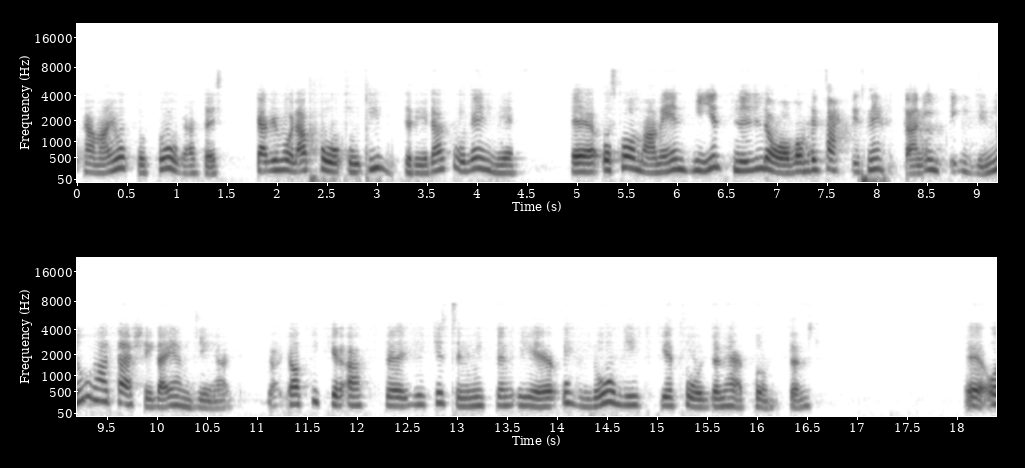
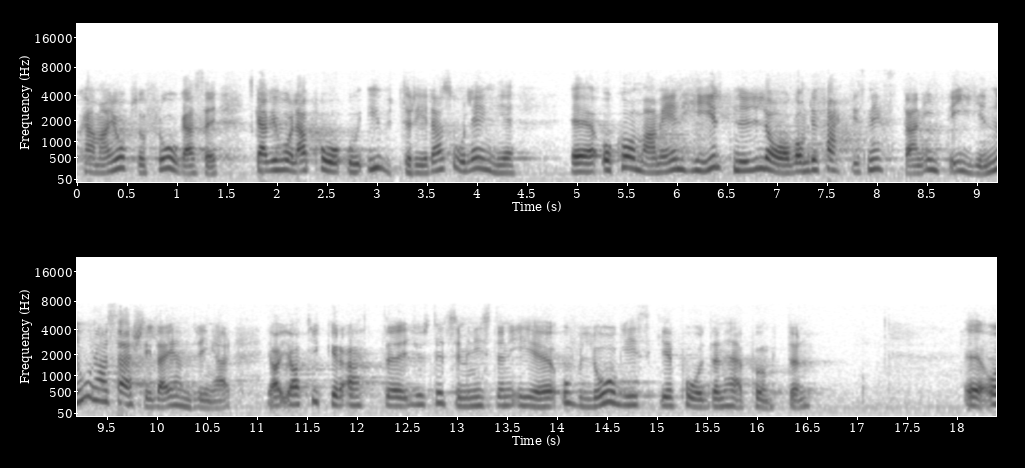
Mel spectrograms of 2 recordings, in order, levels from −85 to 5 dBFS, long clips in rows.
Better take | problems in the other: second | noise reduction (neural mask model DeepFilterNet 3)

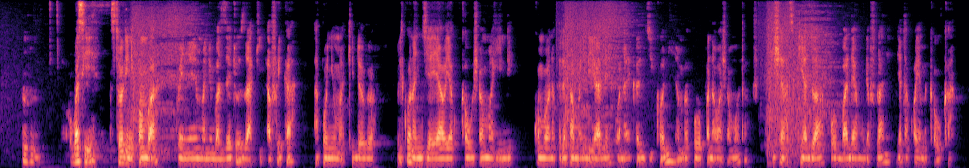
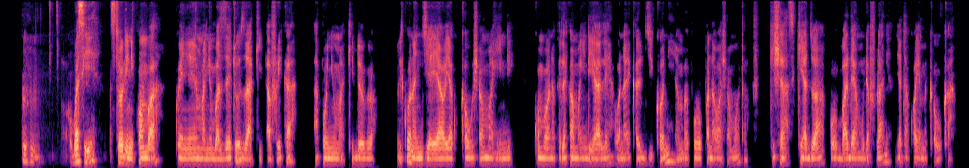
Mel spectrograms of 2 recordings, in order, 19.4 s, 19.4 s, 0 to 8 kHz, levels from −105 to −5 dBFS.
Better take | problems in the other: second | noise reduction (classical method WPE with log-MMSE)

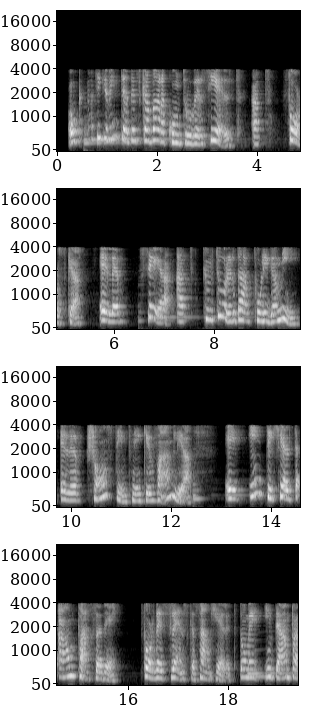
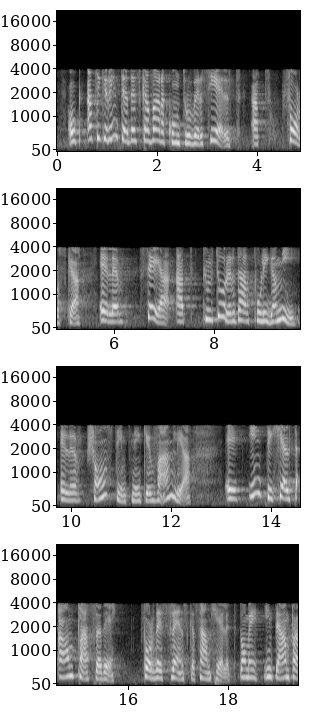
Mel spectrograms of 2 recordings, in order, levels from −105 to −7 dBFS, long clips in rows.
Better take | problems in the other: second | noise reduction (neural mask model DeepFilterNet 3)

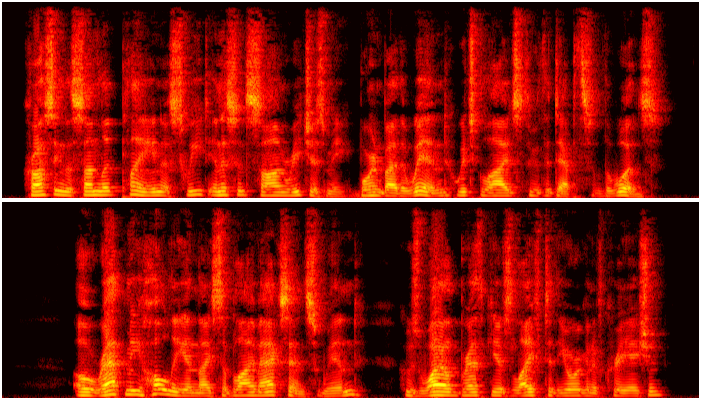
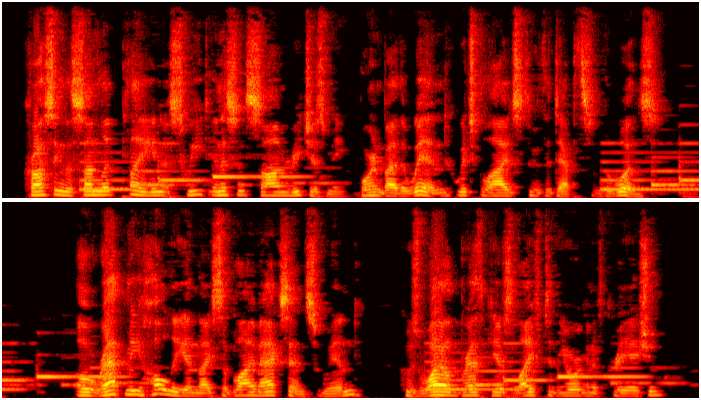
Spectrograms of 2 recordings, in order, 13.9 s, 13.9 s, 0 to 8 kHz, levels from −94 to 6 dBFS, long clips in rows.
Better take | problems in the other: first | noise reduction (classical method Wiener filter)

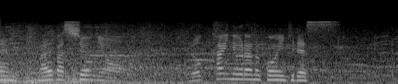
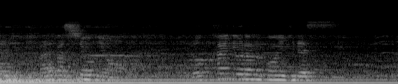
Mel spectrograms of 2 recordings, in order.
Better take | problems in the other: first | background sound (Bass guitar); 4 dB above the speech // room echo; dies away in 0.6 s

